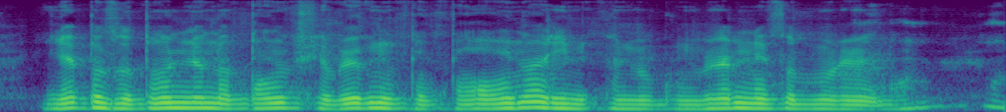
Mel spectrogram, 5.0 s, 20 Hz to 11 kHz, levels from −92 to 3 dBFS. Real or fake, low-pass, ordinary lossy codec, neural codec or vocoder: fake; none; none; autoencoder, 22.05 kHz, a latent of 192 numbers a frame, VITS, trained on one speaker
